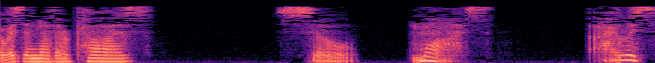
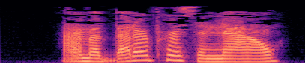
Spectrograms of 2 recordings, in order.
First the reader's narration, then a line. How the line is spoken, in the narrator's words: I said dryly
